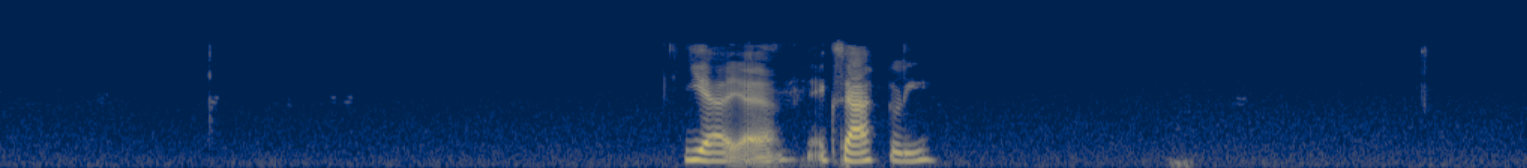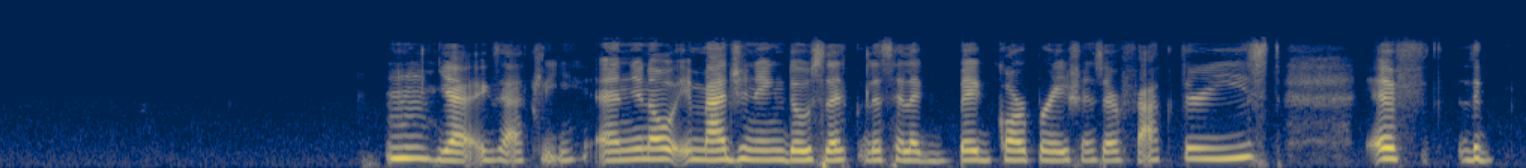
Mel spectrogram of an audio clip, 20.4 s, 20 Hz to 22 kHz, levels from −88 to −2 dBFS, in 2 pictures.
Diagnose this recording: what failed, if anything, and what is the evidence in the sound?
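Nothing failed in this speech recording, and no stage from capture through to playback leaves a mark that points to a fault. What the call path does is audible as intended: the top end stops at about 8 kHz, which fits microphone processing and an Opus call codec running at around 32 kbps.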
